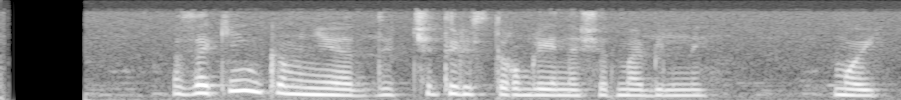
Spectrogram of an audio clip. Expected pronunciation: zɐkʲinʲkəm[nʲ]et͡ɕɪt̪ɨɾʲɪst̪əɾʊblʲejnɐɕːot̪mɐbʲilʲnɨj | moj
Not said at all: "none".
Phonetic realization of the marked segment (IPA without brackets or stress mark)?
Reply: nʲ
